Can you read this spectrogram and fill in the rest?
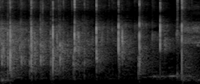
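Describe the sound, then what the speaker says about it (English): Scattered claps at an event, probably a youth performance competition, come as a sparse, uneven patter of individual hand claps over a few seconds, fairly faint and distant, with voices in the background. "Give them a round of applause, please."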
